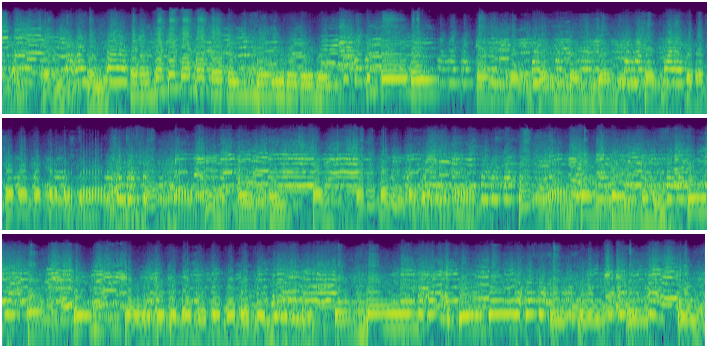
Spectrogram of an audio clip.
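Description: Mexican brass band with sousaphone, trumpets and drums playing a tune, the brass carrying the melody over a steady drum beat.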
